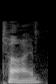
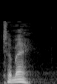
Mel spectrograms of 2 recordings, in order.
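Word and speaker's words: time (τιμή): T-I-M, long E. Now, this is not time, but time.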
